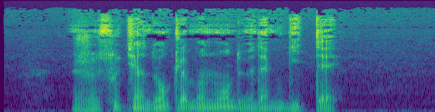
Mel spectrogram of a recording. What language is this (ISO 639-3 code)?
fra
